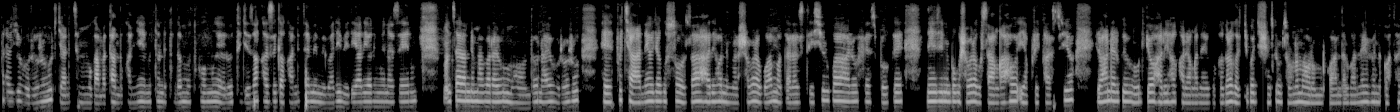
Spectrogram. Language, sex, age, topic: Kinyarwanda, female, 25-35, government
